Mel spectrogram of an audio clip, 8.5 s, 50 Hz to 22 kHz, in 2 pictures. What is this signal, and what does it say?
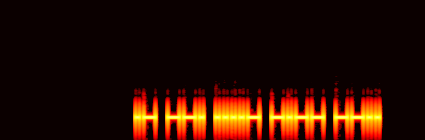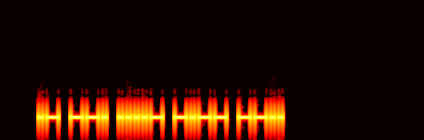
Morse code, heard as a keyed tone, about 30 wpm, 700 Hz. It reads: AG4YZ AG4YZ
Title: USA Call Signs - 5 Characters - Repeated 2x - 30wpm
